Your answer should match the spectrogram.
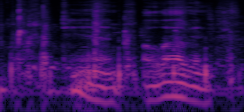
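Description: A man's voice speaking in two short phrases.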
